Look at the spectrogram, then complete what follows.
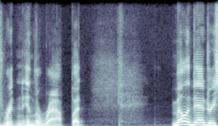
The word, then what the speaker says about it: Meledandri: Well, the head of Illumination, who was at CinemaCon, by the way, came out on stage, and I always mispronounce his name, but it's Meledandri is his last name.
